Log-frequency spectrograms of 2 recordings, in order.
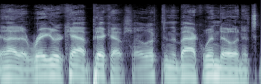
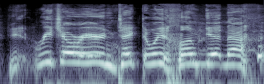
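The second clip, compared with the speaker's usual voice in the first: put-on very high, urgent, barked yell. Retelling yelling at the guy from a moving truck: retelling a yell. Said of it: "I'm yelling at the guy".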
